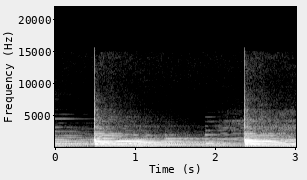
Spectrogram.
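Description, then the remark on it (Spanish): A large bell in a hollow cave chamber is struck twice, about two seconds apart, each loud clang ringing out with a rich, sustained hum that barely fades before the next strike. No voices are present. “El sonido de la campana era intenso en aquel lugar.”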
